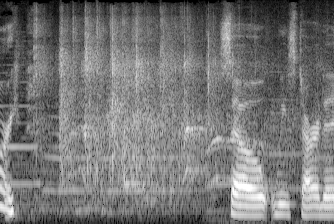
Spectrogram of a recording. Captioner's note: cheers and applause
